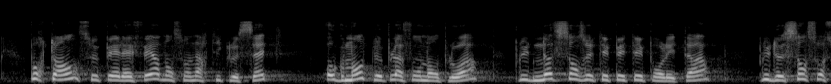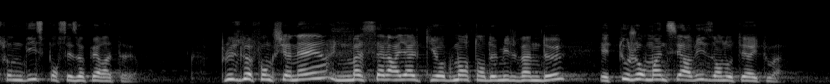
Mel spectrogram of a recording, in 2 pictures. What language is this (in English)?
French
